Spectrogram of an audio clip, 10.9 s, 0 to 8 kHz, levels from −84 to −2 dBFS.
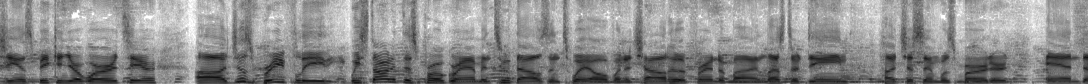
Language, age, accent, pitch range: English, 40-59, American, 135-170 Hz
